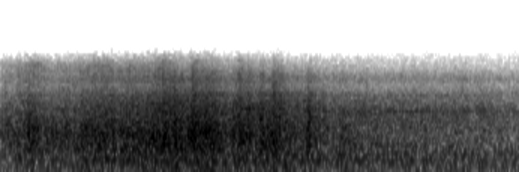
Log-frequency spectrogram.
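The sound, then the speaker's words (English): A night train bound for London rumbles steadily on the rails, its broad rolling noise swelling briefly before gradually easing off as it slows at Exeter station, with no voices present. “I'm on my way back to London on the night train.”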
